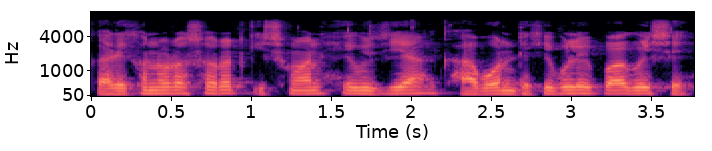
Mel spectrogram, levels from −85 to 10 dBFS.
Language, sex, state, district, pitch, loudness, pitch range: Assamese, male, Assam, Kamrup Metropolitan, 125 Hz, -17 LUFS, 120-130 Hz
